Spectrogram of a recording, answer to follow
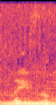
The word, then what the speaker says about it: Labrum: Labrum, like the muscle.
